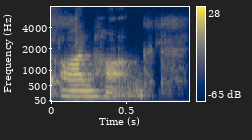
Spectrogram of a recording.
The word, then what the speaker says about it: Anhang: It's actually, it's a European name. And so I'm pronouncing it the North American way, but I think in German, which is where it comes from, it's Anhang.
